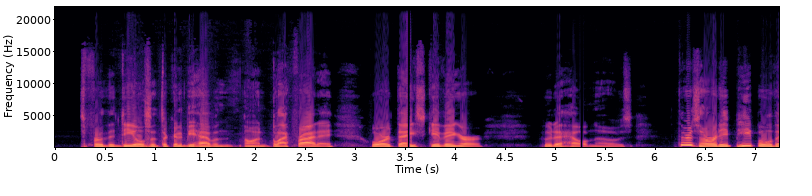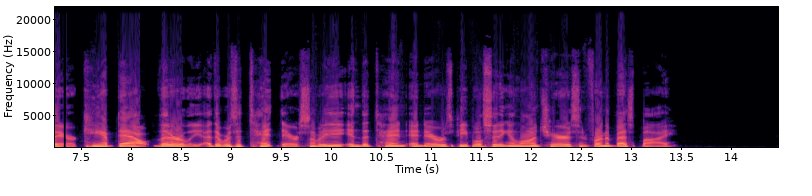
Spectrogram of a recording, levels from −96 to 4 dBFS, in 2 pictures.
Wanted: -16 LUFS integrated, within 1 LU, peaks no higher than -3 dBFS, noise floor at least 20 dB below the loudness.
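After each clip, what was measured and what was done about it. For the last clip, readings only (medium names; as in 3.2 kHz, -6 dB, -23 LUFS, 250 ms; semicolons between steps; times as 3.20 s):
clipped samples 0.7%; clipping level -14.0 dBFS; dropouts 3; longest dropout 34 ms; loudness -25.0 LUFS; peak level -14.0 dBFS; loudness target -16.0 LUFS
-> clip repair -14 dBFS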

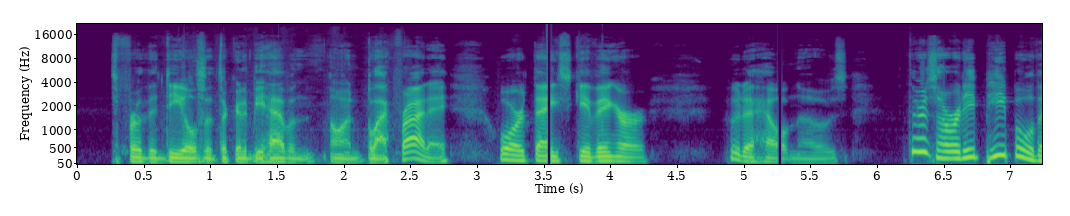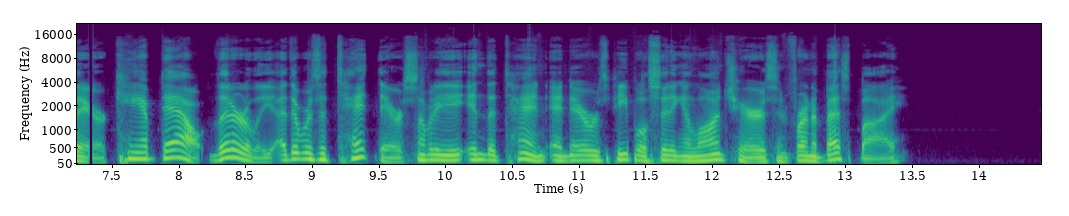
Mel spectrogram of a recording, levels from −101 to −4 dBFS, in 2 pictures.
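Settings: clipped samples 0.0%; dropouts 3; longest dropout 34 ms
-> interpolate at 3.52/5.25/7.32 s, 34 ms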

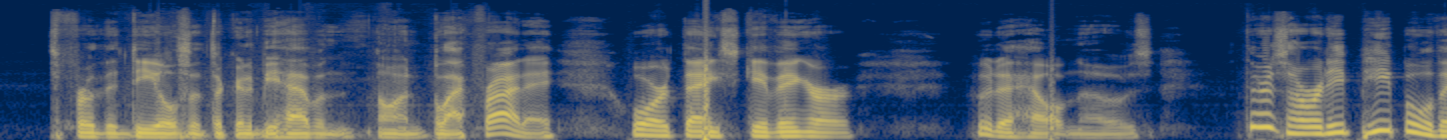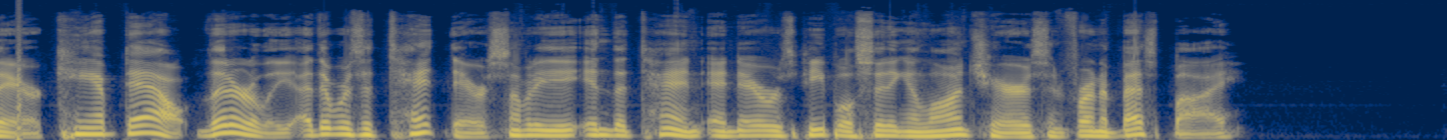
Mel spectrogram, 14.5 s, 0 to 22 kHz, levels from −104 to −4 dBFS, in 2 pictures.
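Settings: dropouts 0; loudness -24.5 LUFS; peak level -6.5 dBFS; loudness target -16.0 LUFS
-> trim +8.5 dB; peak limiter -3 dBFS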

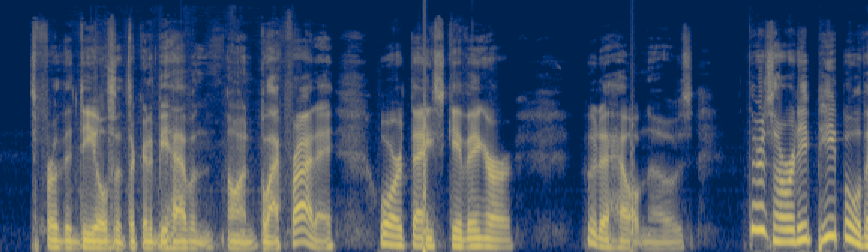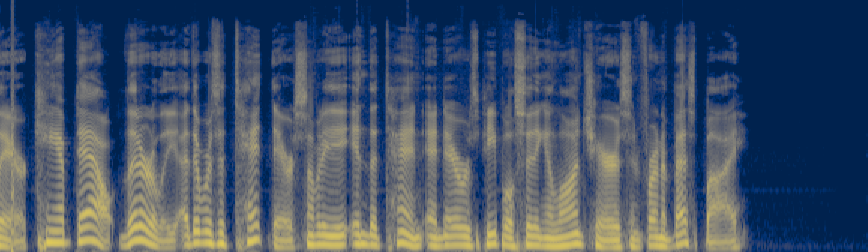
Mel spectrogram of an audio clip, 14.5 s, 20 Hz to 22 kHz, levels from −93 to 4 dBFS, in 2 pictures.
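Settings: loudness -16.5 LUFS; peak level -3.0 dBFS; noise floor -76 dBFS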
